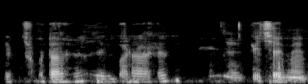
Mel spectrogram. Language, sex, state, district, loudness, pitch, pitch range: Hindi, male, Bihar, Araria, -20 LUFS, 140 Hz, 125-180 Hz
